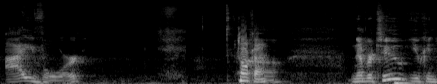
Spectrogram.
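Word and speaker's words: Eivor: far number one I the character's name is pronounced Ivor okay number two you can choose whether your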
